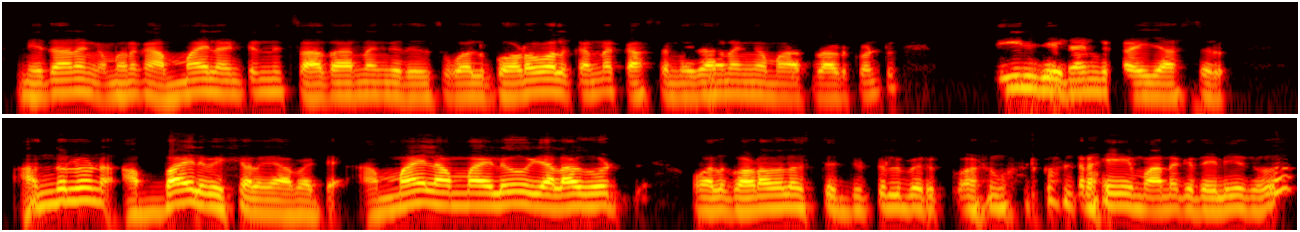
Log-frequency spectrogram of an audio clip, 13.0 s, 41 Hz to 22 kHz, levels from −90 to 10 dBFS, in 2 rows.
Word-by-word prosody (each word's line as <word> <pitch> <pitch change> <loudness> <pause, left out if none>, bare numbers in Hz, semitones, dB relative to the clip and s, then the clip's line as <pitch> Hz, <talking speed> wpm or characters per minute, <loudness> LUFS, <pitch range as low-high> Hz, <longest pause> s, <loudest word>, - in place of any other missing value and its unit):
నిదానంగా 140 +1 -2
మనకు 130 0 -5
అమ్మాయిలంటేనే 140 +4 -4
సాధారణంగా 120 +1 0
దెలుసు. 115 -1 -8
వాళ్ళు 115 0 -3
గొడవల 140 +5 +3
కన్నా 135 +4 -3
కాస్త 120 - -2
నిదానంగా 125 +1 -2
మాట్లాడుకుంటూ 110 +6 -4 0.5
డీల్ 180 +2 -2
చేయడానికి 145 0 -1
ట్రై 120 - +1
జేస్తరు. 115 +1 -4 0.5
అందులోను 210 +6 +1
అబ్బాయిల 145 - +6
విషయాలు 120 -4 -1
గాబట్టి. 105 -1 -2 0.2
అమ్మాయిలు, 165 - +5
అమ్మాయిలు 165 +1 +5 0.2
ఎలాగో 155 +2 +5 0.5
వాలు 130 0 +1
గొడవలొస్తే 145 +2 +2
జుట్టులు 145 +3 -7
పెరుక్కోడం 140 -1 -5
కొట్టు‌కుంటరు 175 -6 -5
అయి 160 - 0
మనకు 140 +2 +1
దెలీదు. 130 +1 -3
140 Hz, 140 wpm, -23 LUFS, 125-150 Hz, 0.5 s, అబ్బాయిల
